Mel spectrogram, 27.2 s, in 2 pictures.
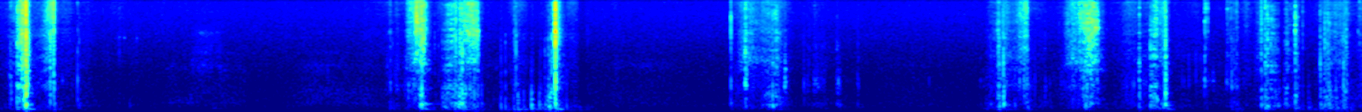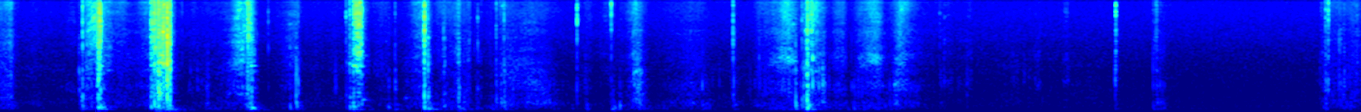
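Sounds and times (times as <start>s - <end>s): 
calculator cover sliding on and off: 0.1s - 0.7s, 3.9s - 5.7s, 7.3s - 8.0s, 9.9s - 13.8s, 14.4s - 19.0s, 21.2s - 22.8s.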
